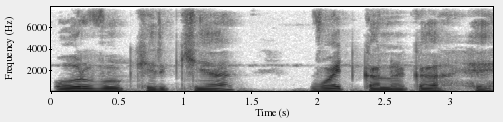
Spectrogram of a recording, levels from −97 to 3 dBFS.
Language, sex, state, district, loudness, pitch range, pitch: Hindi, male, Arunachal Pradesh, Longding, -17 LUFS, 125-140 Hz, 130 Hz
